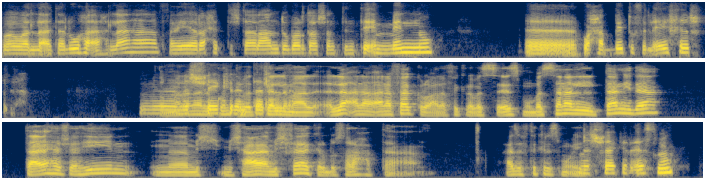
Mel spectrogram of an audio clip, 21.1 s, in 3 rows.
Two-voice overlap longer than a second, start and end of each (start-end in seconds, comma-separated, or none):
8.6-10.0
